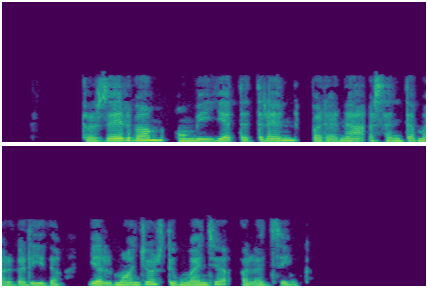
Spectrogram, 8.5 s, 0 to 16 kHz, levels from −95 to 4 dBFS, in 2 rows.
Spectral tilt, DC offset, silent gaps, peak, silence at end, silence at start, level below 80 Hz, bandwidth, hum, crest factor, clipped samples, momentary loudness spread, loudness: -5.5 dB/octave; under 0.1%; 1.68-1.72 s, 2.99-3.08 s, 4.98-5.09 s, 6.54-6.60 s; -4 dBFS; 1.3 s; 0.8 s; -60 dBFS; 8 kHz; none; 16 dB; under 0.1%; 8 LU; -19 LUFS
